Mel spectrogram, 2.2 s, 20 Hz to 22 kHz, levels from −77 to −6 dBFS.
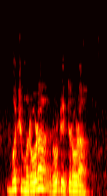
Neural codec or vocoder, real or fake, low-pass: none; real; 10.8 kHz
